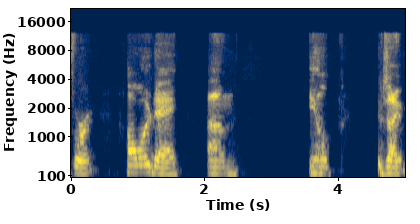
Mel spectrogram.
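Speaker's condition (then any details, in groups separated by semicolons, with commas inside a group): Cerebral palsy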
